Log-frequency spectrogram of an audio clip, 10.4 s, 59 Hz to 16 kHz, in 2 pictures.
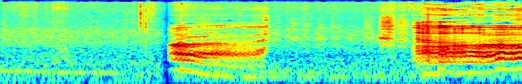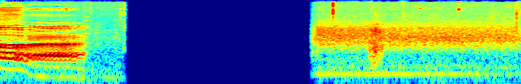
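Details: Playful growling from dogs at Seal Point Dog Park, San Francisco Bay, February 10, 2015, during play between Rosy and Rocky: two drawn-out, rough, harmonic growl-whines lasting one to two seconds each, separated by background noise and a silent gap.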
